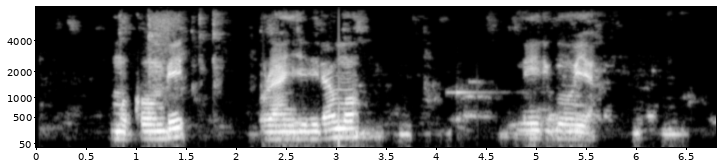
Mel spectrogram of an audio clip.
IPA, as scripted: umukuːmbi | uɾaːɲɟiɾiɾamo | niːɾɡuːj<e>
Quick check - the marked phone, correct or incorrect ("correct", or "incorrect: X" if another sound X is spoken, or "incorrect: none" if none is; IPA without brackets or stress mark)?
incorrect: a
